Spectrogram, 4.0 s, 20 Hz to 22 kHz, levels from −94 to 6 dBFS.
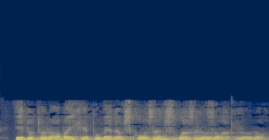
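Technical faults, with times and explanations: Throughout: transcoding between lossy codecs. Nothing is heard above 6.2 kHz, and smeared, swirly artefacts sit on top of duller coding grain. This likely comes from a low-rate AAC encode re-encoded as HE-AAC. The later codec spends bits copying earlier damage and adds its own.
2.35 s to the end: doubled audio track. Just after "jih je povedel", a second full-band copy of the speech enters abruptly, trailing about 0.7 s behind and roughly 5 dB quieter. It has no decay or room colour, so it is likely a second capture path mixed in, not a real echo.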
